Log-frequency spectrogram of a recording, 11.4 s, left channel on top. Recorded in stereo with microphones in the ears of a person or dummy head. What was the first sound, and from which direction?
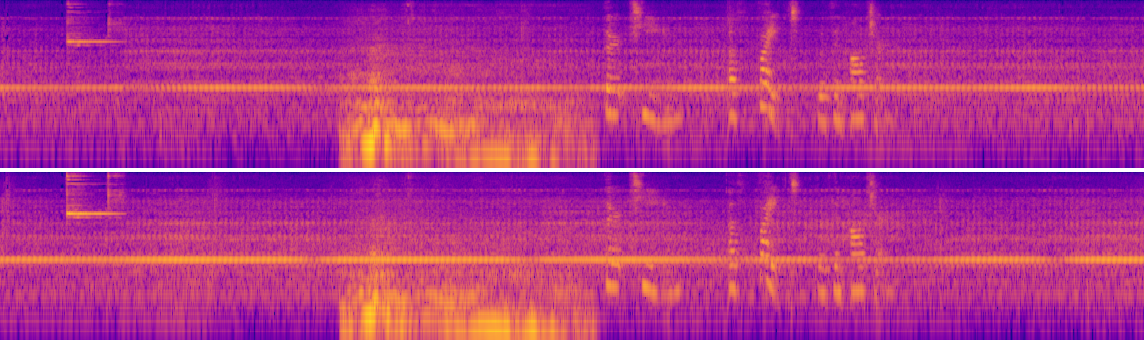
A chime, 55° right (ahead or behind).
